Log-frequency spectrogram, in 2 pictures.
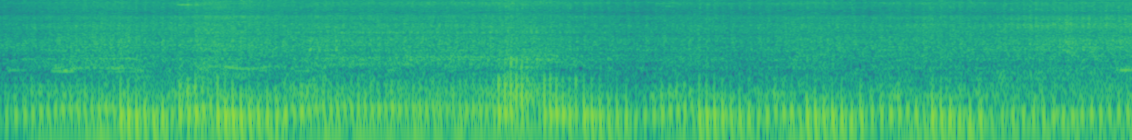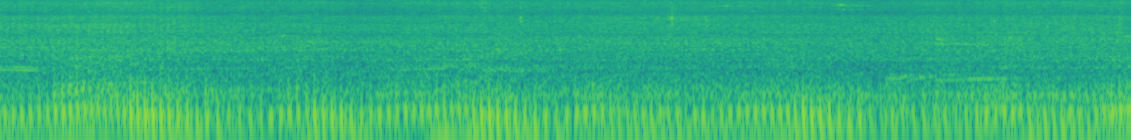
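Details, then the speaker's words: Motorcycle exhaust after muffler repair (glasswool packing thought to be worn out, causing rattling and a hoarse, buzzy tone): deep, steady burble with mild throttle swells, no tinny rattle; the jingling is gone, the original sound is back, and the filter and header were checked and are fine. "Masih ada suaranya Mas udah hilang ya suaranya juga udah balik lagi kan jadi ini udah balik lagi suaranya juga udah tadi kan ada suara kerincing kerincing suara saringan dan cabangnya juga udah ngecek udah Aman semua"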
